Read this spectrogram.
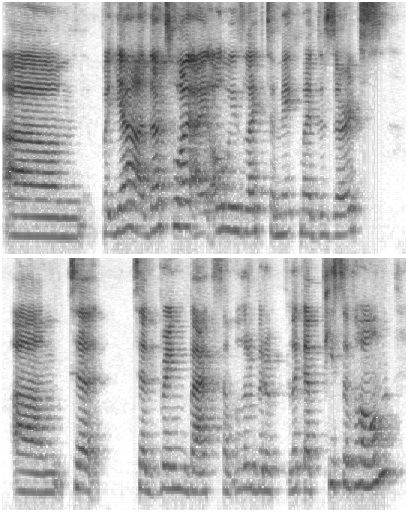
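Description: A young adult woman from the Middle East, a baker, chatting warmly about her desserts over a video call from her home kitchen, with many fillers. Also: mid-range voice, a little slow, roomy sound. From Middle East, grew up in Amman. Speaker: guest baker. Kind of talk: casual chat and cooking demo.

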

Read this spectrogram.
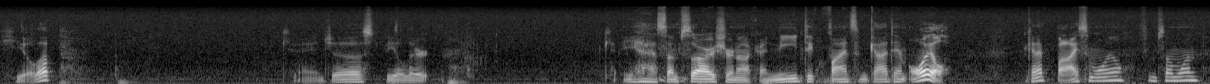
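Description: A man's voice: medium pitch, slow, pauses often, darkish tone, slight background noise, rough recording. A man casually commenting on a strategy game as he plays, talking to himself and swearing offhandedly. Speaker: let's play commentator.

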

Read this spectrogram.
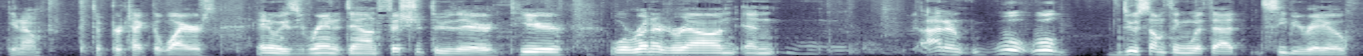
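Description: Bright-voiced man vlogging while he works. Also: mid-range voice. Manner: informal, rambling, talks while working. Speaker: vlogger, host. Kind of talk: casual DIY vlog narration to camera. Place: inside a converted school bus and outdoors beside it. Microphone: handheld camera at arm's length.

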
